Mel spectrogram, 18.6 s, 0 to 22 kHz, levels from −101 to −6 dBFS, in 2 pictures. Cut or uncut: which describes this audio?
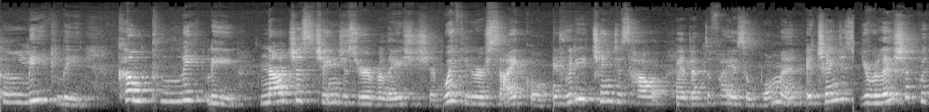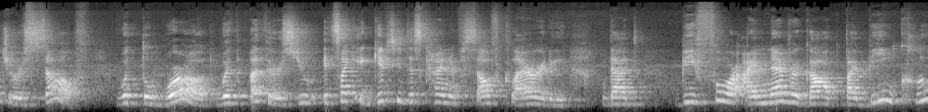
uncut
